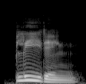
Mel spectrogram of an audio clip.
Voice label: "bleeding", spelling

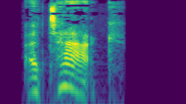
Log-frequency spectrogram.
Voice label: "attack", English

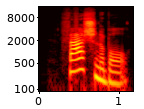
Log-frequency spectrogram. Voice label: "fashionable", voice

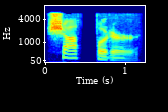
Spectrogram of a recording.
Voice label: "shot-putter", English

